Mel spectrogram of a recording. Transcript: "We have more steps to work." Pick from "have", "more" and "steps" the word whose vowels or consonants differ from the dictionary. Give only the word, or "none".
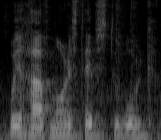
none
